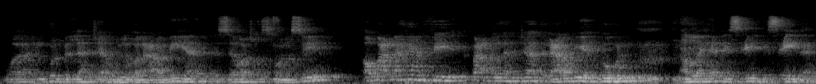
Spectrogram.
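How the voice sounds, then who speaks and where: A man's voice: medium pitch, expressive, racing, darkish tone. A man with a Kuwaiti Arabic accent presenting at an academic conference, explaining and reciting example after example, recorded from a distance in a large hall. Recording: echoey hall, distant mic, faint room noise.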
